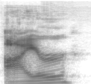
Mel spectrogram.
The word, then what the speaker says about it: Iri: kyrie um and i'm going to go with i r e just simple short you are correct and bought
